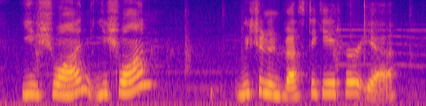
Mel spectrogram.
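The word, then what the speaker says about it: Yixuan: I keep thinking about it and that Miss God she her name was just pronounced Yishuan Yishwan.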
